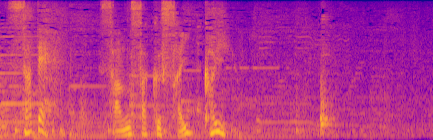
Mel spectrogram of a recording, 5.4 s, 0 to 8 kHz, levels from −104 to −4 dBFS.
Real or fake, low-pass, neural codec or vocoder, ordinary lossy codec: real; none; none; none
